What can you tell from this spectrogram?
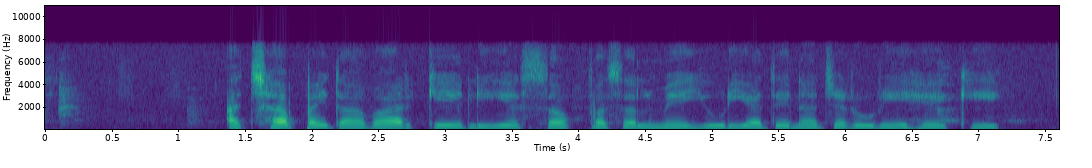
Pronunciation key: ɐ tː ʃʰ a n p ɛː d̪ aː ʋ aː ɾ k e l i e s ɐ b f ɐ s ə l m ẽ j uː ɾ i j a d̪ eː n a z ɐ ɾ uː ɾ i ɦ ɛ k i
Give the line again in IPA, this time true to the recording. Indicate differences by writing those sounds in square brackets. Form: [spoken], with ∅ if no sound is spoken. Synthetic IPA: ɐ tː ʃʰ a [∅] p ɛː d̪ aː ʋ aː ɾ k e l i e s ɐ b f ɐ s ə l m ẽ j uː [ɽ] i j a d̪ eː n a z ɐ ɾ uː ɾ i ɦ ɛ k i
